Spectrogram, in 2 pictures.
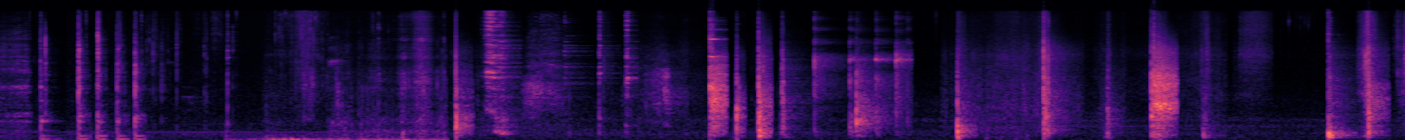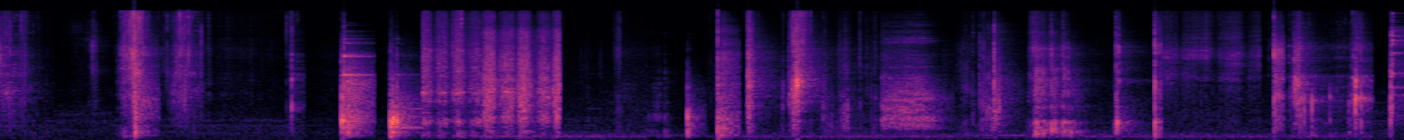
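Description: Close-miked kitchen prep: a chef's knife slicing through an onion onto a wooden cutting board, among many short knocks, clicks and scrapes of food and utensils.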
